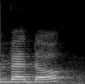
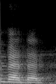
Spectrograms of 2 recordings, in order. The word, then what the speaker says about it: whether: इसका भी pronunciation same होता है वेदर। विदर ऐसा मत समझिएगा कि ये WEATHER है तो ये विदर हो जाएगा, नहीं, ये भी हमारा वेदर है और ये भी हमारा वेदर है।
